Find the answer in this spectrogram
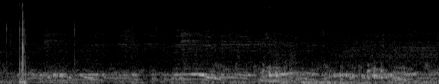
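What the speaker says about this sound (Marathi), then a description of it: "एकदम जामुनी पंजेमध्ये कबूतर आहेत." Pigeons with purple-tinged feet coo in a breeding setup: repeated soft, rolling coos overlap at close range, with a single sharp click near the start and no talking.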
